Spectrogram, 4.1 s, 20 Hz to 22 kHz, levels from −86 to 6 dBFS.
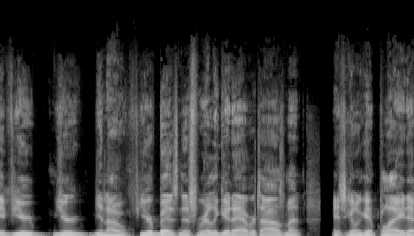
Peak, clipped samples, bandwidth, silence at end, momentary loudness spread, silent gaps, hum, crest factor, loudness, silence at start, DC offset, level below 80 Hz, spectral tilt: -2 dBFS; under 0.1%; 18 kHz; 0 s; 5 LU; 3.22-3.31 s; none; 18 dB; -20 LUFS; 0 s; under 0.1%; -58 dBFS; -4.5 dB/octave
